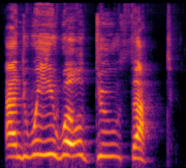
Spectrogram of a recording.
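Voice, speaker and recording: A woman's voice: sits high, fairly even intonation, slow, a bit bright, voice pushed up. A woman voicing Mary, a fierce and devout woman who speaks in a thundering, commanding voice.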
